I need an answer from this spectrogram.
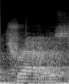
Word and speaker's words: travois: And one of the most important things, if you just look over here, is that's a Travis, it's called, spelled like travois.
